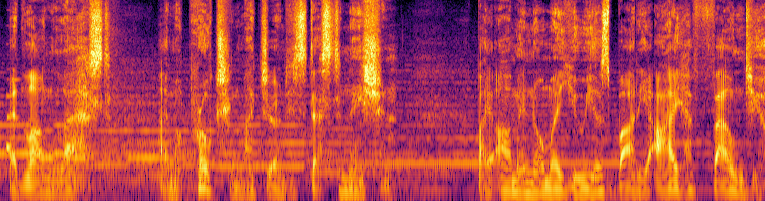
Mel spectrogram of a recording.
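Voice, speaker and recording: An actor voicing an arrogant, manic sword spirit in a video game, making grandiose and menacing declarations. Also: male voice, sits low, steady tone, measured pace, over music. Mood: smug, sinister. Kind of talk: video game villain voice acting.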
